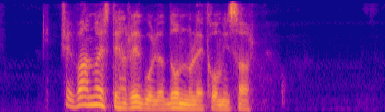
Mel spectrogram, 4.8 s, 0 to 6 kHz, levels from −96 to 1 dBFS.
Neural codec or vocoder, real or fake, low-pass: codec, 16 kHz in and 24 kHz out, 0.6 kbps, FocalCodec, streaming, 2048 codes; fake; 5.4 kHz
